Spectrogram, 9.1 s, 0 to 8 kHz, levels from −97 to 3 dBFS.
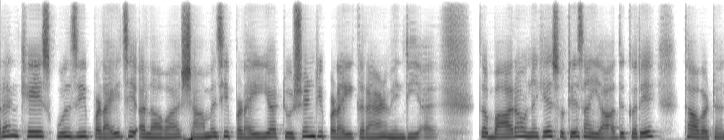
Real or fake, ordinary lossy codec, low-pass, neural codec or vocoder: fake; none; none; codec, 16 kHz, about 1 kbps, DyCAST, with the encoder's durations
